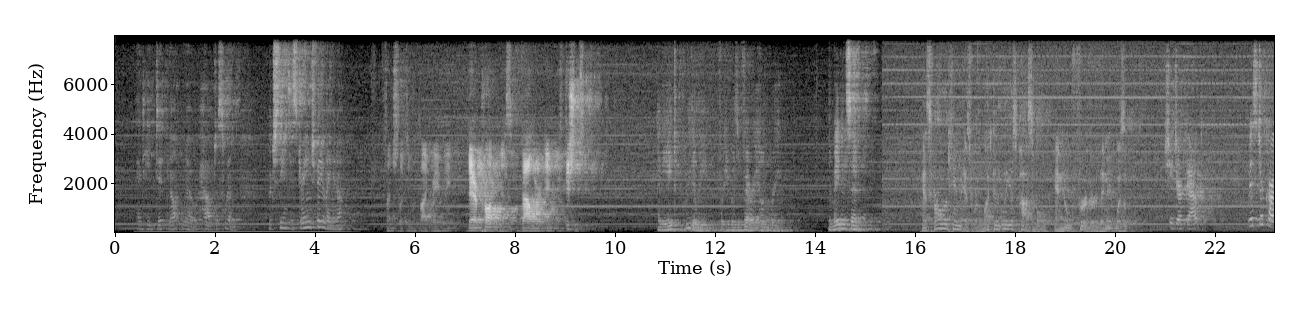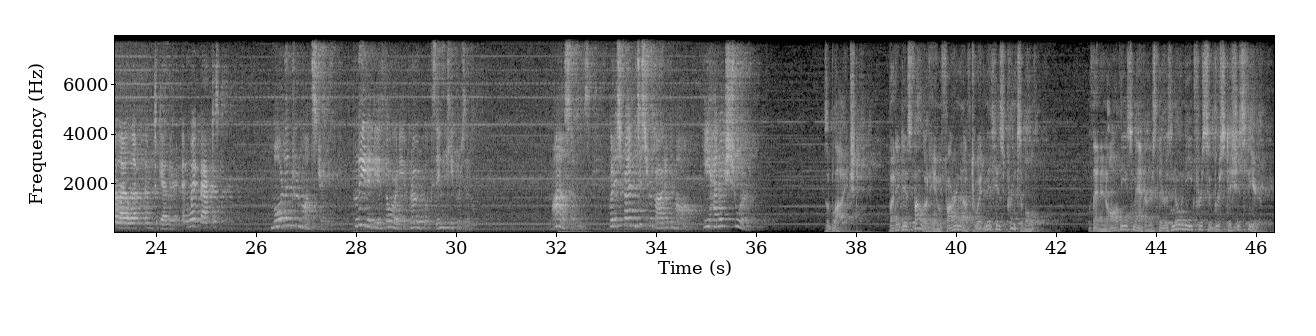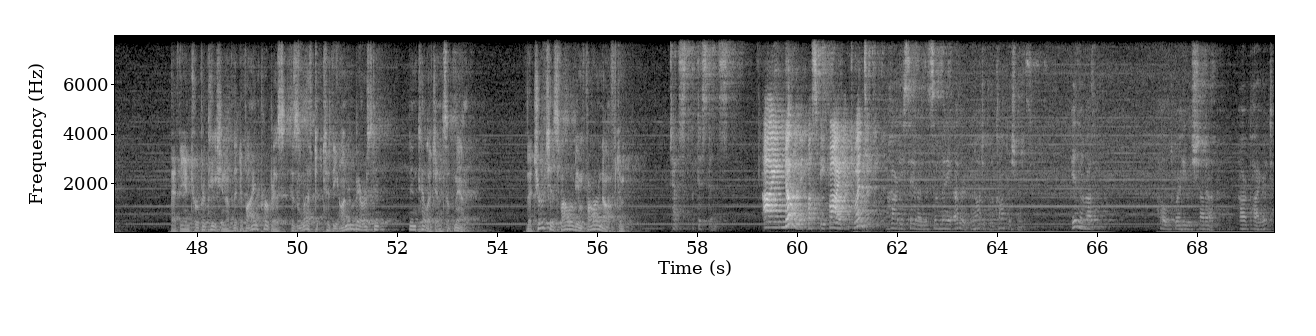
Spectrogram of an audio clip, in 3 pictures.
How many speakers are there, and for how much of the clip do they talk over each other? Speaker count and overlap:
6, no overlap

